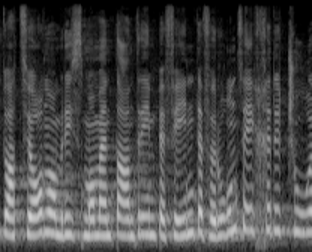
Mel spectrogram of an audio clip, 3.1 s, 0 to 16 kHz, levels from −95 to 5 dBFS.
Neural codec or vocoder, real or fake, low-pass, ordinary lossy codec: none; real; 14.4 kHz; none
